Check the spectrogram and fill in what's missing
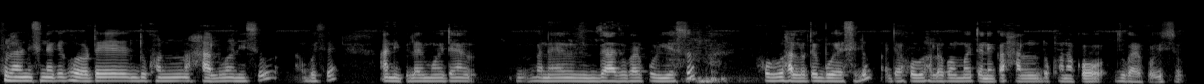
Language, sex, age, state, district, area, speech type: Assamese, female, 45-60, Assam, Golaghat, urban, spontaneous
